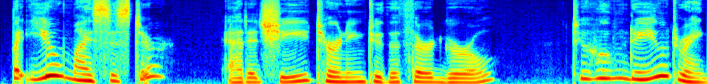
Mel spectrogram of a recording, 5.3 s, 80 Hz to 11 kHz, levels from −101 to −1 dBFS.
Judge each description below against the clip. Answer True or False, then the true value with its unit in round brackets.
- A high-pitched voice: True (235 Hz)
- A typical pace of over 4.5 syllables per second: False (4.4 syllables/s)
